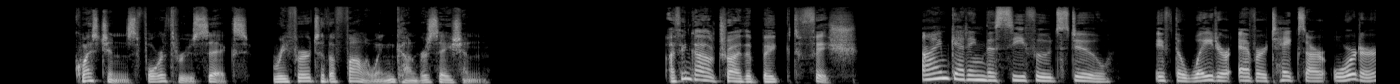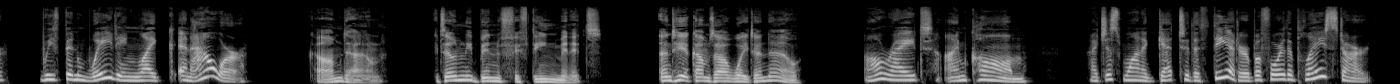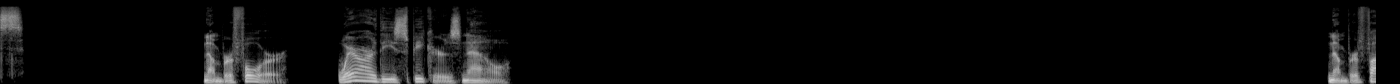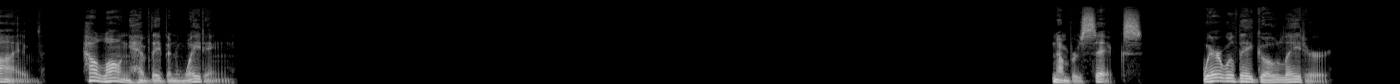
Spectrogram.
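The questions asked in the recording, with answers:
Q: Where are these speakers now?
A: In a restaurant

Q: How long have they been waiting?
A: 15 minutes

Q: Where will they go later?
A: To the theater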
